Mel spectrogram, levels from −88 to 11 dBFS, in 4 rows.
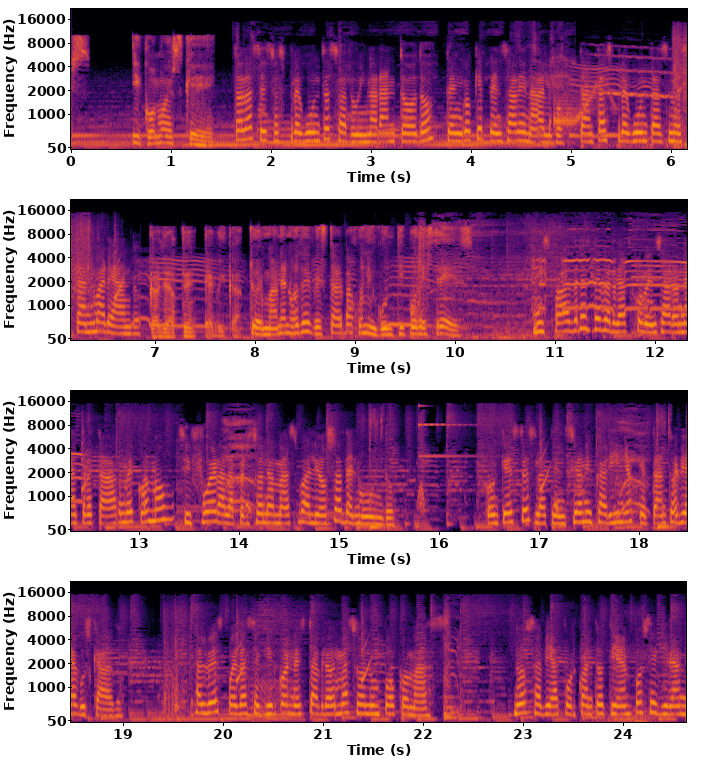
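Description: No technical faults can be heard anywhere in this recording.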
